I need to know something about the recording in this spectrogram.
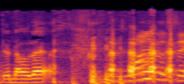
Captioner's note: laugh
